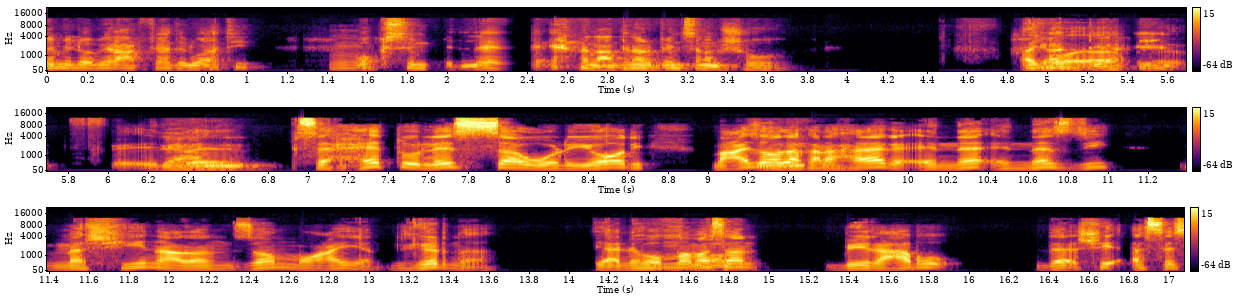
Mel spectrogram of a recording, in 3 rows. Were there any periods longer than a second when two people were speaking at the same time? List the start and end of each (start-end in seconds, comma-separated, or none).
none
